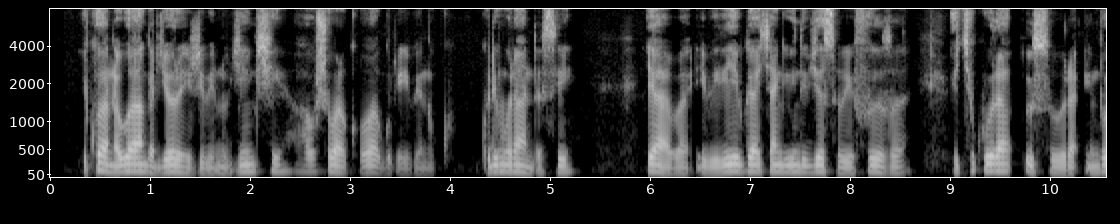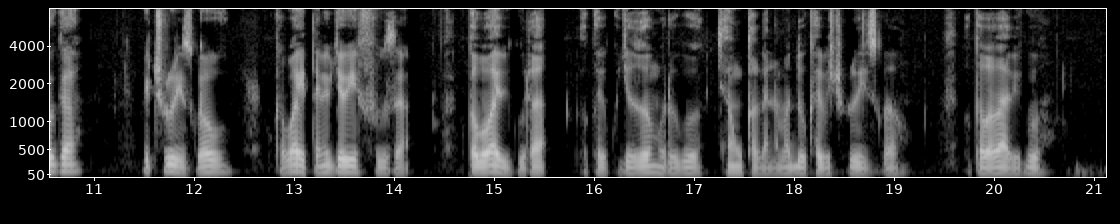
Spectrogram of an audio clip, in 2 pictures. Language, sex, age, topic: Kinyarwanda, male, 18-24, finance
